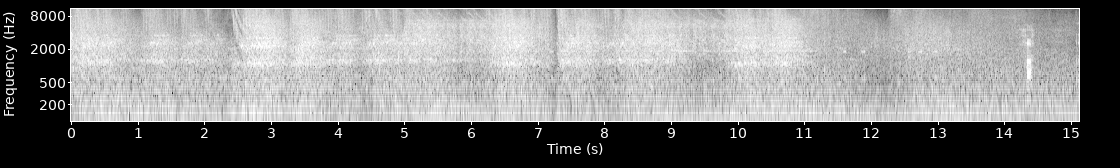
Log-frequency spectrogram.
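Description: Starship weapons blast against Breen ships in the Star Trek Online video game, with sustained rumbling explosions, bursts and mechanical clatter throughout, a voice speaking over the battle.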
